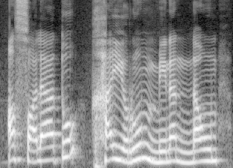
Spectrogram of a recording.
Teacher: من کے اندر جو یہ نون ہے یہ ساکن ہے، لیکن جب آگے ملایا جاتا ہے تو یہ زبر میں تبدیل ہو جاتا ہے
